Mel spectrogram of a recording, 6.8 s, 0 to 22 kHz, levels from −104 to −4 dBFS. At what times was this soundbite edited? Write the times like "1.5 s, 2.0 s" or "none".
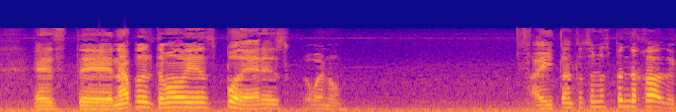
3.0 s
